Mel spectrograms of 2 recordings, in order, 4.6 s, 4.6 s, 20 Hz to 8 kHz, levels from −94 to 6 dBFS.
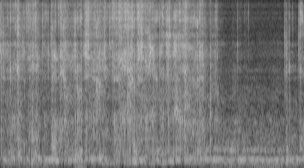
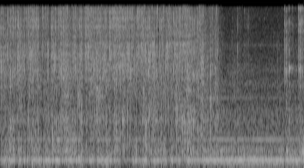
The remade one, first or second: first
